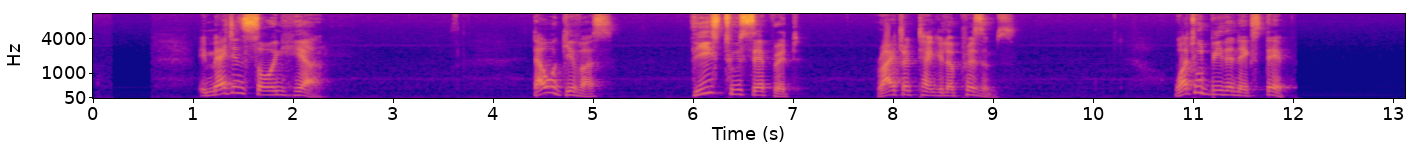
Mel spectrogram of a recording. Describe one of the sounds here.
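A young man speaks calmly and clearly, explaining, close to a microphone.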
